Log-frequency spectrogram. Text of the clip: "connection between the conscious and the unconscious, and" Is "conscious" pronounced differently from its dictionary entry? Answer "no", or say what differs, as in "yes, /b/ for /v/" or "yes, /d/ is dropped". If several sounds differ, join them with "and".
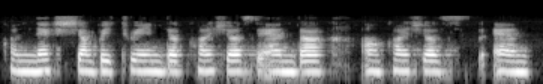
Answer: no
